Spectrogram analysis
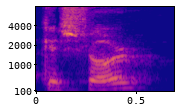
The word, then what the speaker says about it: Kishore: say your first name it's a kishore like seashore t-shirt yeah that's how i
